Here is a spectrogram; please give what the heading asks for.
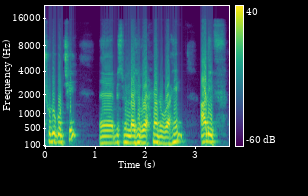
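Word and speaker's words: ألف: আলিফ, এটা মুখের খালি জায়গা থেকে উচ্চারণ করতে হবে।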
